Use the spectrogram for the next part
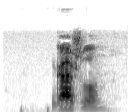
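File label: "гажлун", Komi, male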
